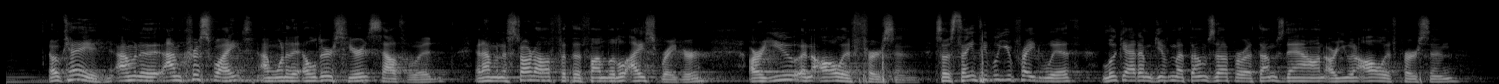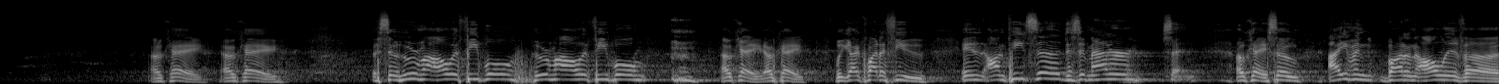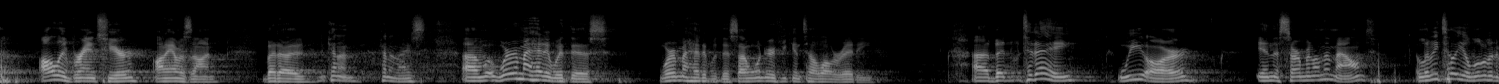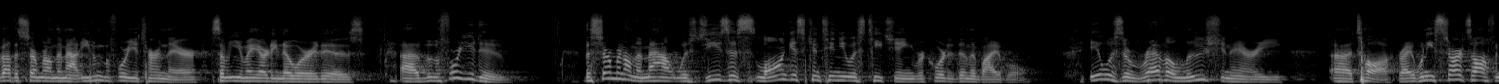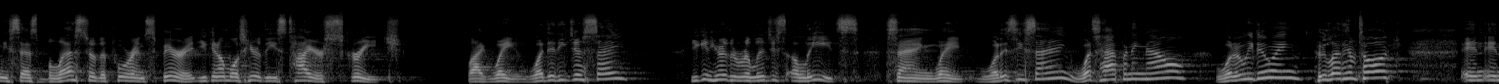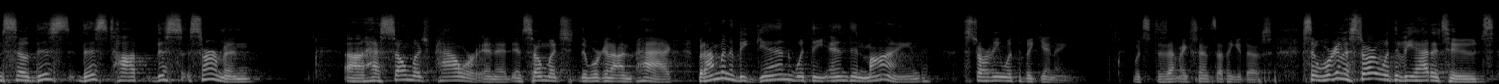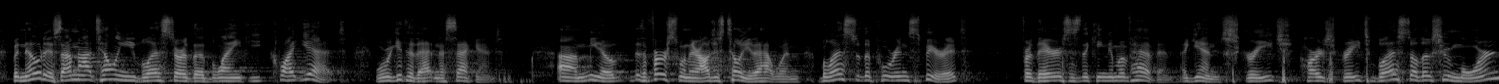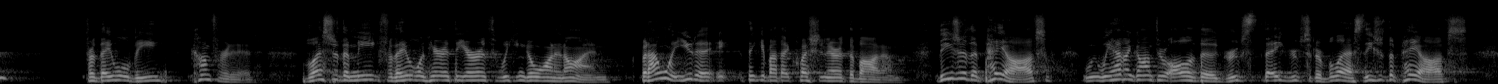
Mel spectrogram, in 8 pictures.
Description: Blessed are the Peacemakers | Sermon | Grace Bible Church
